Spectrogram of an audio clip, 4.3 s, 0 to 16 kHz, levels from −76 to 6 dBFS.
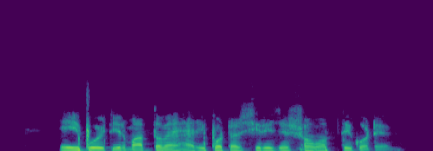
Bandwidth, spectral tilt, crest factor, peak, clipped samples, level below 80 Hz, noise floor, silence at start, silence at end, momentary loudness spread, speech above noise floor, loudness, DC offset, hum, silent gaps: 5.2 kHz; -9 dB/octave; 16 dB; -2 dBFS; under 0.1%; -54 dBFS; -72 dBFS; 0.6 s; 0.45 s; 9 LU; 55 dB; -18 LUFS; under 0.1%; none; none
